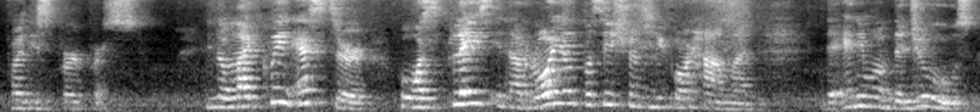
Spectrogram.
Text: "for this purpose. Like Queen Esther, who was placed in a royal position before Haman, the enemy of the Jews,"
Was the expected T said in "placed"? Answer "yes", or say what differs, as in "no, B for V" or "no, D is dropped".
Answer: yes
